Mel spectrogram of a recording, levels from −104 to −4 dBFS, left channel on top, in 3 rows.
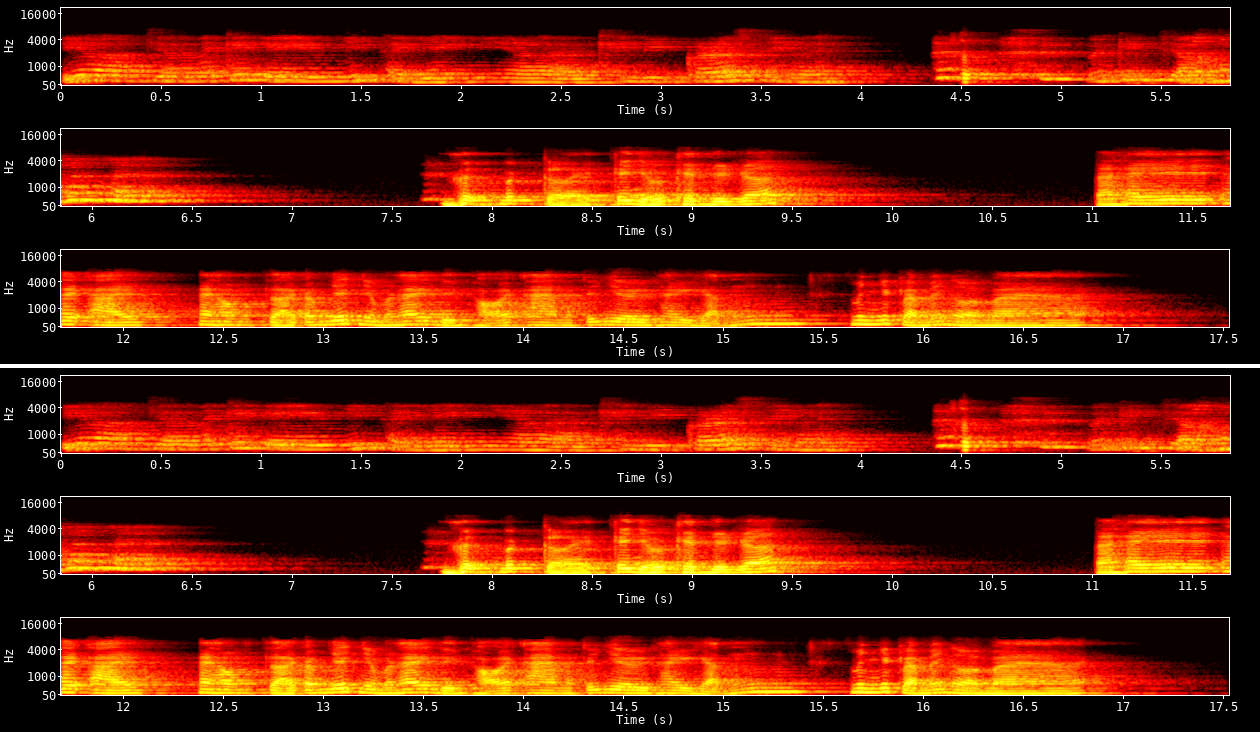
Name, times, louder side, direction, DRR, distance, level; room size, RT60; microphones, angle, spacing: voice 1, 0.0-3.8 4.4-6.4 7.6-7.8 8.6-8.9 11.0-11.6, left 1 dB, 45° left, -4 dB, 3.5 m, -38 dB
voice 2, 7.7-9.5 11.0-12.1 12.4-16.8, right 2 dB, 15° right, 7 dB, 0.4 m, -27 dB
8.9 x 7.5 x 4.1 m, 1.1 s
head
